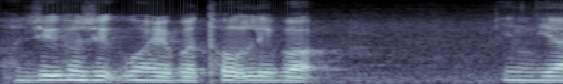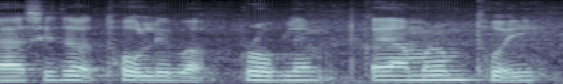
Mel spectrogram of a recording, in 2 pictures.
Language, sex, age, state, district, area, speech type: Manipuri, male, 18-30, Manipur, Bishnupur, rural, spontaneous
